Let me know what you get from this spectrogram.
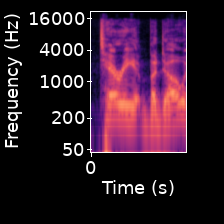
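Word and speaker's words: Thierry Baudet: And speaking of that, let's play the beginning of this clip of Terry Badeau.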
